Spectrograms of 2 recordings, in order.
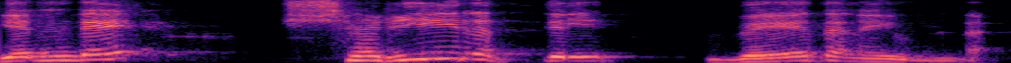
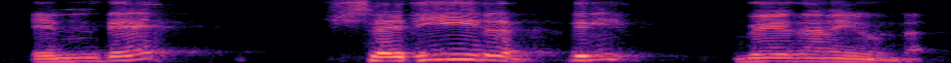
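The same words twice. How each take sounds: First: Slow, with എന്റെ lifted and leaned on; slow teaching line, എന്റെ said as the key word; stress on എന്റെ. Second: Slow, with ശരീരത്തിൽ leaned on and എന്റെ left light; slow repeat that puts the weight on ശരീരത്തിൽ; stress on ശരീരത്തിൽ. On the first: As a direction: lean on എന്റെ, then let ശരീരത്തിൽ വേദനയുണ്ട് fall away. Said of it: "എന്നൊരു വാക്കും വന്നു". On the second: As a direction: push ശരീരത്തിൽ, keep എന്റെ unstressed. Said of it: "ശരീരത്തിൽ നിന്നും വന്നു". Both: Shown as a demonstration.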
